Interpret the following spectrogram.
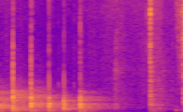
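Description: Quick knocking on a wooden door, about five knocks a second, stopping about a second in, then one sharp click near the end.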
